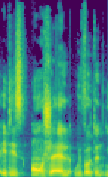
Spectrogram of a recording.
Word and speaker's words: Angèle: In France, the name Angèle, that's how we pronounce it, has two spellings, a male one and a female one.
